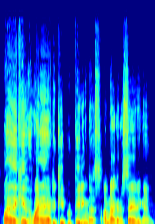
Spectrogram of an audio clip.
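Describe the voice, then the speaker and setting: A man's voice: a little high, huge pitch swings, very fast. A man reading financial news as an informal host, breaking into sarcastic, opinionated and folksy asides.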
